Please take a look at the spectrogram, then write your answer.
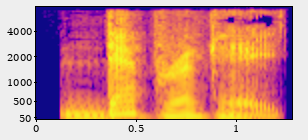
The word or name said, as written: deprecator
